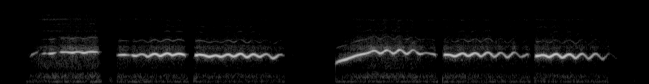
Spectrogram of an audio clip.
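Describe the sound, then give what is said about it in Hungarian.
A tune is whistled softly from upstairs in six phrases with short breaks between them. The tone is clear and warbling with strong vibrato, and the second group of phrases opens with an upward slide. “Föntről egészen halkan ugyanazt a dallamot hallotta fütyülni.”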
